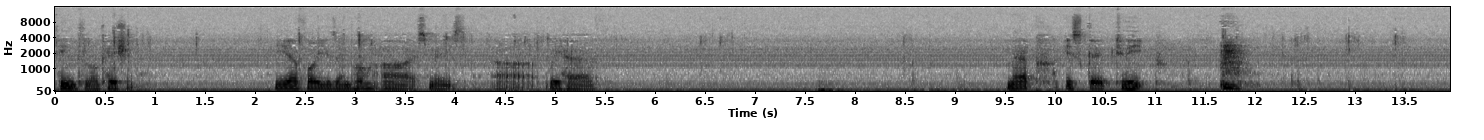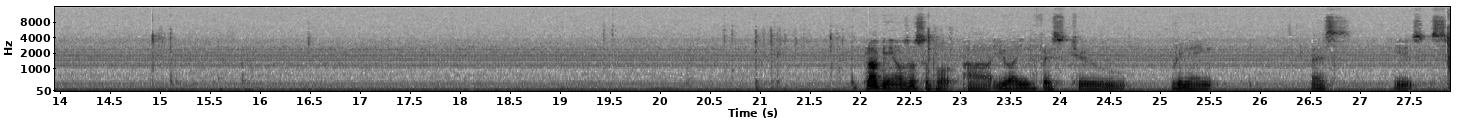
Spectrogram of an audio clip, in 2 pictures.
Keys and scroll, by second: 0.5 Escape, 0.7 Escape, 0.8 Escape, 2.8 Page_Up, 3.0 Page_Down, 3.7 End, 3.9 End, 4.0 Right, 4.2 Right, 4.6 Left, 4.8 Left, 5.0 Left, 5.7 Left, 6.4 Right, 6.6 Right, 10.4 Up, 12.4 super+Left, 12.9 super+Left, 13.4 super+Left, 14.9 super+Right, 20.9 Escape, 21.2 Escape, 22.6 Escape, 22.8 Escape, 27.8-27.9 typing.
